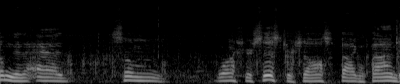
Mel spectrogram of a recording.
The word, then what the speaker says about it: Worcestershire: Now I'm going to add some washer sister sauce if I can find it. Here it is. And just so everybody knows, this is not Worcestershire or whatever. It's washer sister sauce.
